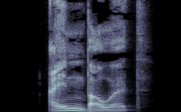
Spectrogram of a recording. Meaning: second-person plural dependent subjunctive I of einbauen
- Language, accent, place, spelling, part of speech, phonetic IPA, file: German, Germany, Berlin, einbauet, verb, [ˈaɪ̯nˌbaʊ̯ət], De-einbauet.ogg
